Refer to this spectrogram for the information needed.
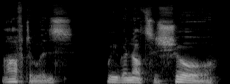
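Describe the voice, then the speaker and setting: A man reading a literary ghost story as a narrator, in a measured, old-fashioned storytelling manner. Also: low-pitched, fairly bright tone, husky. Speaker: audiobook narrator.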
